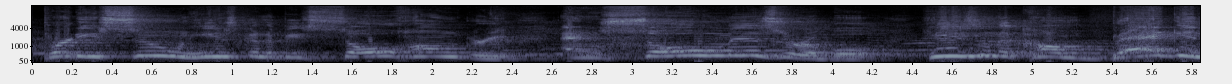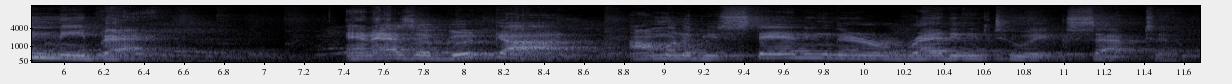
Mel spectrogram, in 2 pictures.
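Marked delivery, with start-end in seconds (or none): 0.1-6.4 confident father. Acted. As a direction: boast that he'll come crawling back. Voicing father/God's confident prediction.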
